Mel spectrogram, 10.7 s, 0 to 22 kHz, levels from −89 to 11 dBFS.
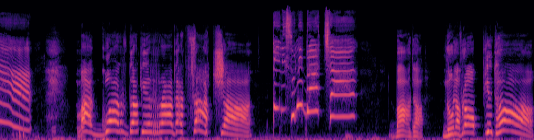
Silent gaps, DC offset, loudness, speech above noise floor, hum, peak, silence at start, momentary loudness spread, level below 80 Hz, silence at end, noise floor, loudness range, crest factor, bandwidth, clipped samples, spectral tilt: none; under 0.1%; -24 LUFS; 21 dB; none; -6 dBFS; 0 s; 11 LU; -50 dBFS; 0 s; -44 dBFS; 2 LU; 18 dB; 16 kHz; under 0.1%; -3.5 dB/octave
